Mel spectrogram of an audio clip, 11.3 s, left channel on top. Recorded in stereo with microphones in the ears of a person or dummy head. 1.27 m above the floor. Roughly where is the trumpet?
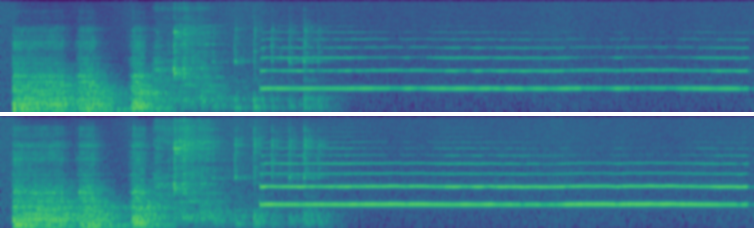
Right.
